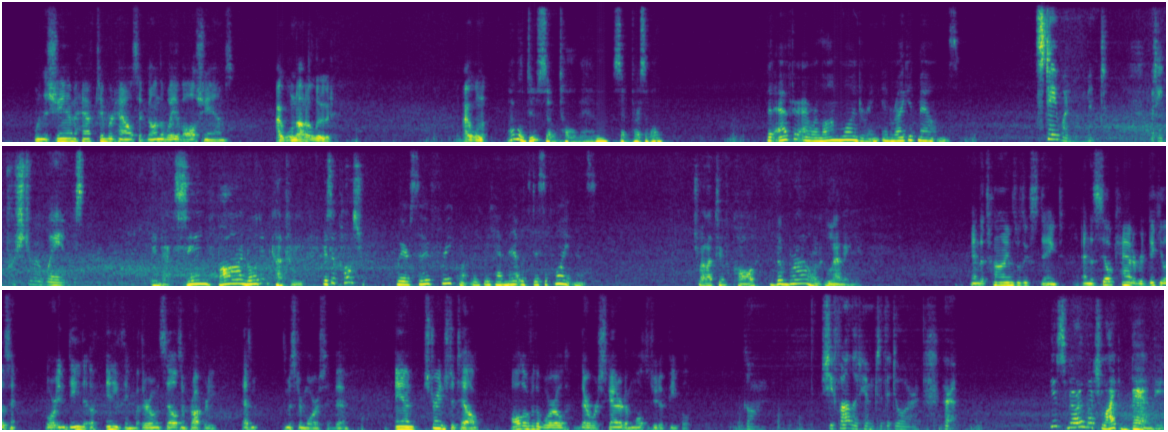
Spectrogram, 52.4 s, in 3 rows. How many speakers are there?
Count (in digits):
6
